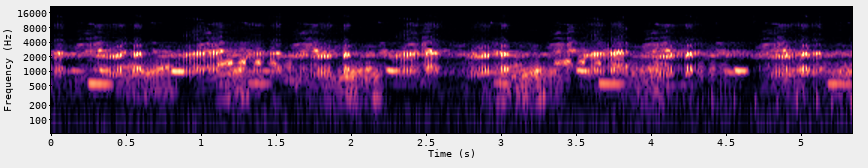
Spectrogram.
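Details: Frogs calling in a thick overlapping chorus, mid-pitched raspy croaks mixed with short whistle-like notes, recurring in loose bursts about once a second without a break.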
